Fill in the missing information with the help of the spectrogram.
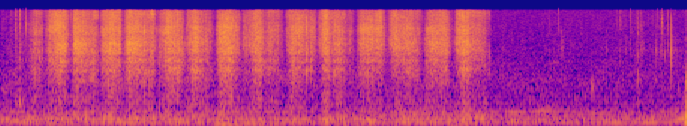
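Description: Rapid rhythmic rasping strokes, loud and hissy, for about four seconds, then stopping suddenly; a few light clicks follow near the end.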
